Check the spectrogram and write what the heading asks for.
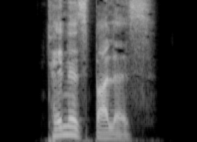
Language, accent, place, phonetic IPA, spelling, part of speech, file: German, Germany, Berlin, [ˈtɛnɪsˌbaləs], Tennisballes, noun, De-Tennisballes.ogg
- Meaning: genitive singular of Tennisball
